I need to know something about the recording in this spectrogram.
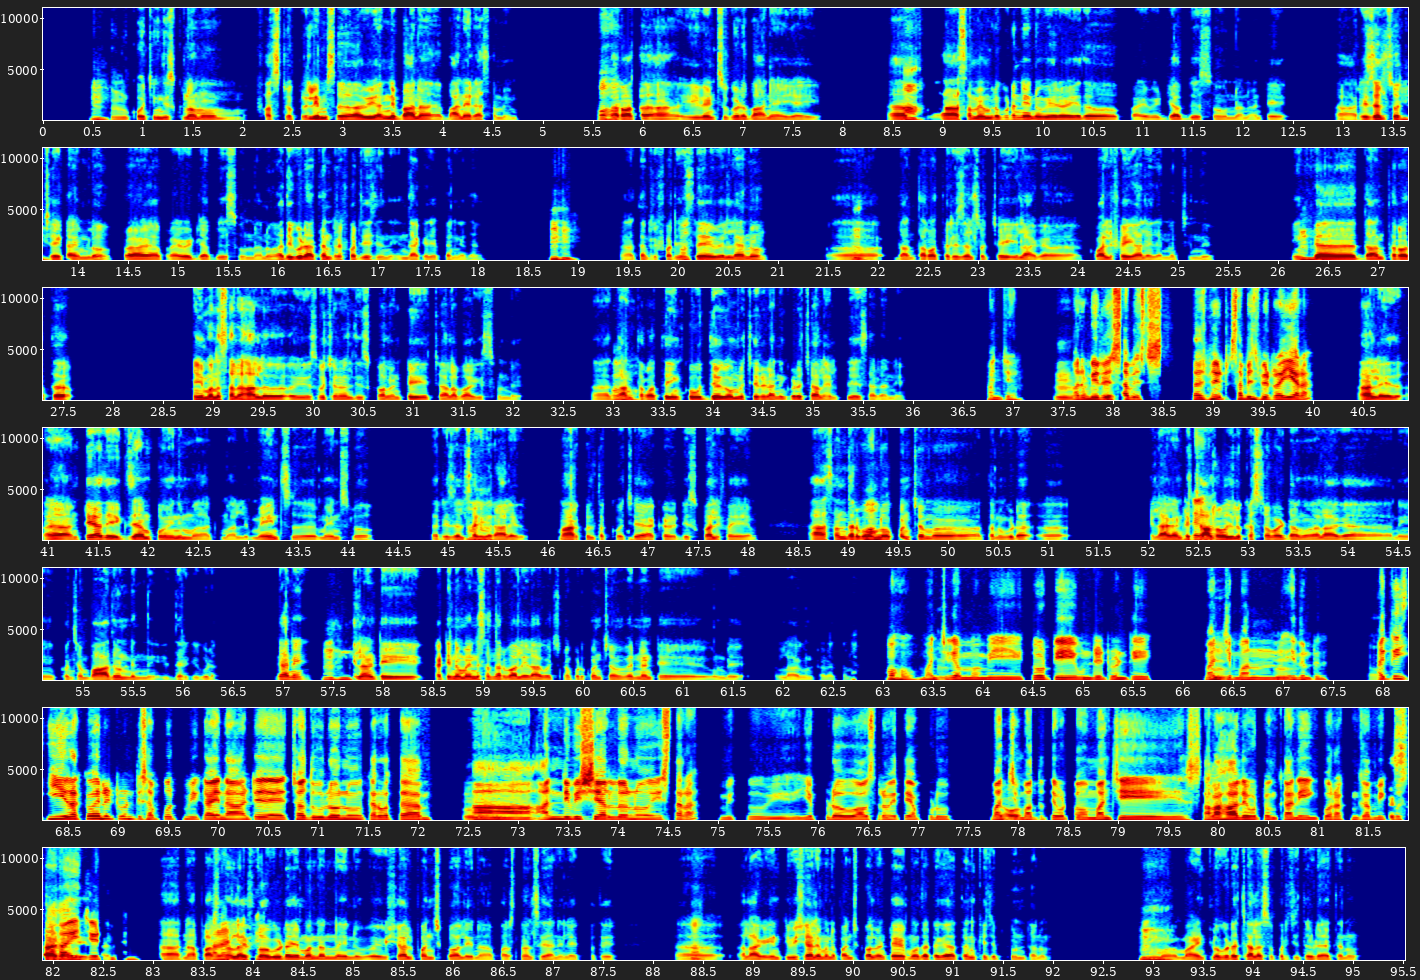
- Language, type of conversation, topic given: Telugu, podcast, స్నేహితుడి మద్దతు నీ జీవితాన్ని ఎలా మార్చింది?
- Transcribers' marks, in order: in English: "కోచింగ్"; in English: "ప్రిలిమ్సు"; in English: "ఈవెంట్స్"; in English: "ప్రైవేట్ జాబ్"; in English: "రిజల్ట్స్"; in English: "ప్ర ప్రైవేట్ జాబ్"; in English: "రిఫర్"; in English: "రిఫర్"; other background noise; in English: "క్వాలిఫై"; in English: "హెల్ప్"; in English: "ఎగ్జామ్"; in English: "మెయిన్స్ మెయిన్స్‌లో రిజల్ట్"; in English: "డిస్‌క్వాలిఫై"; in English: "సపోర్ట్"; in English: "పర్సనల్ లైఫ్‌లో"; in English: "పర్సనల్స్"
